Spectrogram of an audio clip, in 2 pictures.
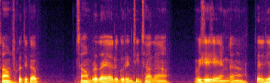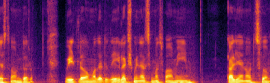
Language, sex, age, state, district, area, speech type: Telugu, male, 60+, Andhra Pradesh, East Godavari, rural, spontaneous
